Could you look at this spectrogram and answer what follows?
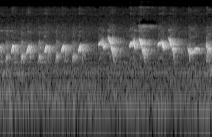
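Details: Lively singing from a sooty-headed bulbul in the Indonesian archipelago: about six evenly spaced chirps, then a burst of warbling, slurred notes rising and falling.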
